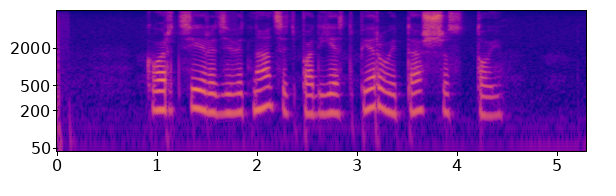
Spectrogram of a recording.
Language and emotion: Russian, neutral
